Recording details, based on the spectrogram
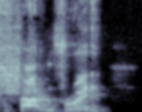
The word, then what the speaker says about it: Schadenfreude: Speaking of stats, every Seahawks fan in the Northwest is going through a healthy amount of, I believe it's pronounced Schadenfreude, enjoying the struggles of Russell Wilson and the Denver Broncos.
